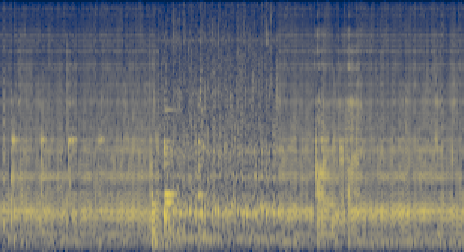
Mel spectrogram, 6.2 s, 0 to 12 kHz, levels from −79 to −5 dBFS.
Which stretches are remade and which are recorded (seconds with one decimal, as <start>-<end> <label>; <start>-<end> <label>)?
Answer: 0.0-2.1 remade; 2.1-3.7 recorded; 3.7-6.2 remade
